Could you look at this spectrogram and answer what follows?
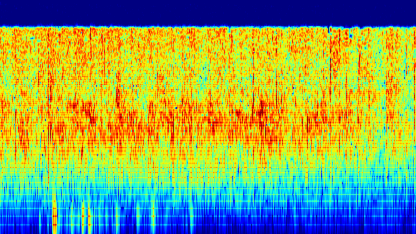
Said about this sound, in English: Give them a little round of applause. That's brilliantly read.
